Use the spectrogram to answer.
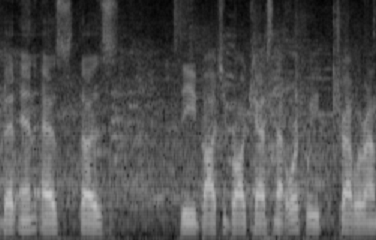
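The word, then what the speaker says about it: baci: in the store all that's spelled with an a though isn't it's B ACI but that's how it's pronounced Bachi well for those of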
